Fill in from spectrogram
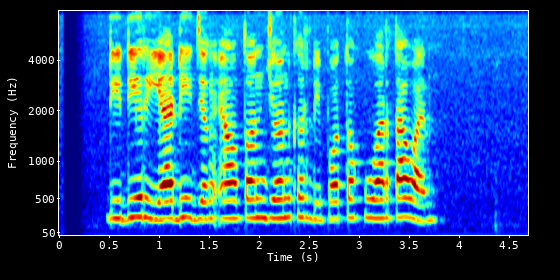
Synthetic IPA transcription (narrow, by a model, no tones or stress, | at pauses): didiɾiadid͡ʒɨŋɛlt̪ɔnd͡ʒɔnkɨrdipɔt̪ɔkuwart̪awan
